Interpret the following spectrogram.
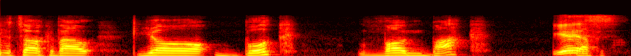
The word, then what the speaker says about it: Von Bach: out in that question did i pronounce correct that is correct some people love to be particularly prussian but von bach is is uh what people say excellent excellent so for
